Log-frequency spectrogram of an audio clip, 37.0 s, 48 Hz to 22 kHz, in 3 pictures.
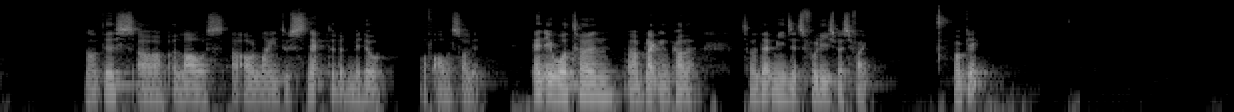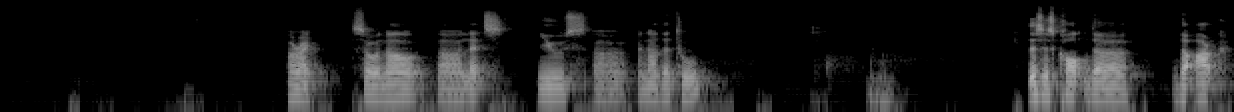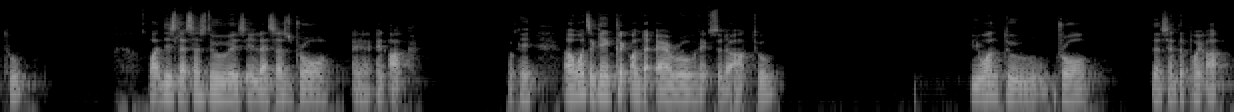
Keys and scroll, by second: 14.3 n.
